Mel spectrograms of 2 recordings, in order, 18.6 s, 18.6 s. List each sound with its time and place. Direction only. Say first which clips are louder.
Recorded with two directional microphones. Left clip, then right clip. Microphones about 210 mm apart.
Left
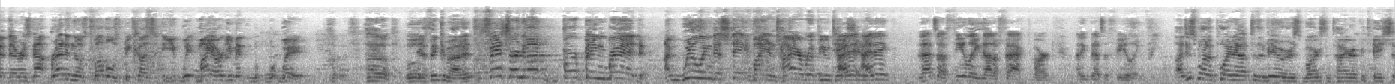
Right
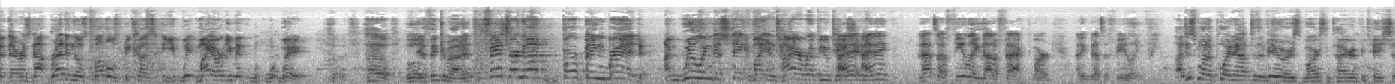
0.0 s a man's voice: right 1 dB; 15° right (ahead or behind)
4.9 s a man's voice: right 3 dB; 15° right (ahead or behind)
